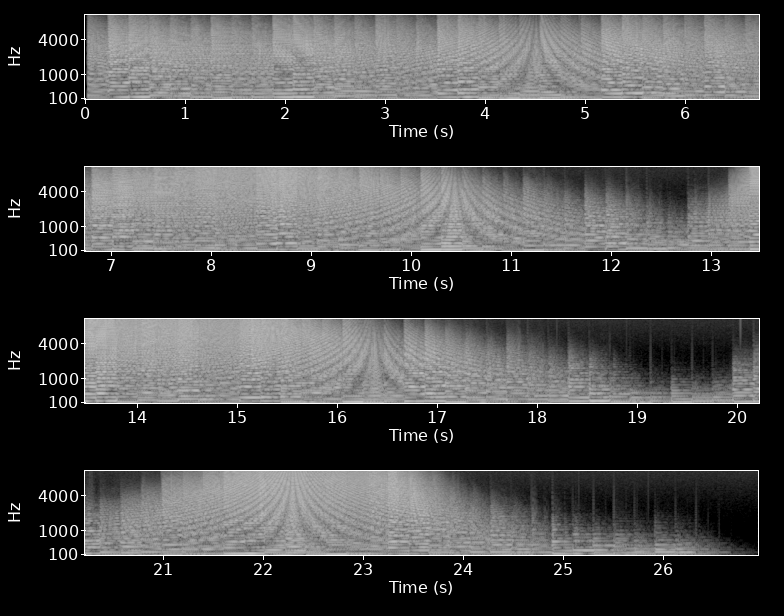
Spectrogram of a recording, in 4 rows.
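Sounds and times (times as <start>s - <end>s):
EBM synth bass: 0.0s - 26.7s.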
